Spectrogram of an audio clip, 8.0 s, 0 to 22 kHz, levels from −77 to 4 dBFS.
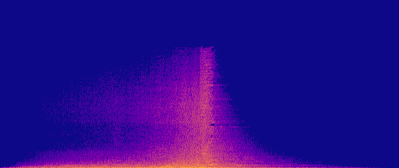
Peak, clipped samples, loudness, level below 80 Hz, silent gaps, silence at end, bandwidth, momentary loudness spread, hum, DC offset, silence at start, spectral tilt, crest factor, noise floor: -4 dBFS; under 0.1%; -23 LUFS; -24 dBFS; none; 2 s; 16 kHz; 22 LU; none; under 0.1%; 0.35 s; -5.5 dB/octave; 18 dB; -75 dBFS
